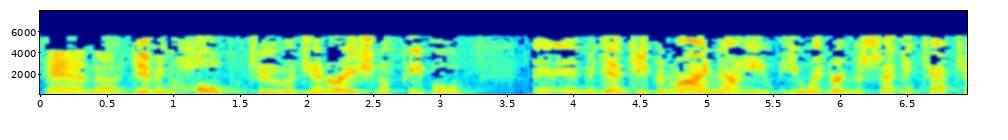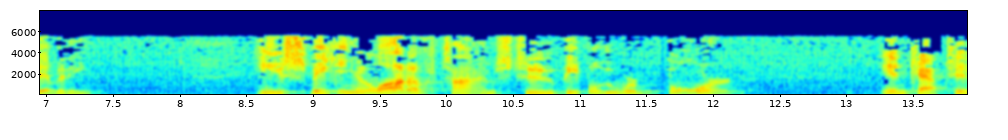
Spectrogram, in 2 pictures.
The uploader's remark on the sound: Ketha Heights Baptist Church ~ Live Broadcast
